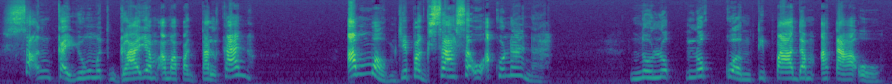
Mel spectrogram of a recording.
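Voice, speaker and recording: A woman's voice: on the high side, very animated, slow pace, pushed and bright, exaggerated voice. A woman playing an indignant married older sister and farm owner, with an Ilocano accent, in a comedy radio drama.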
